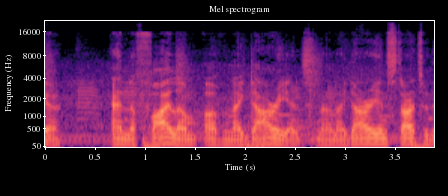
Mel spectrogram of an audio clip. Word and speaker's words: cnidarians: Corps gonna say ax and the phylum of cnidarians now my darian starts with a c to c is silent and the cnidarians are basically in vertebrates marine invertebrates that some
